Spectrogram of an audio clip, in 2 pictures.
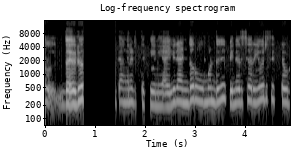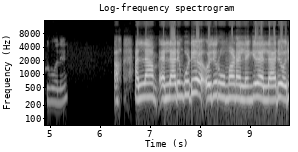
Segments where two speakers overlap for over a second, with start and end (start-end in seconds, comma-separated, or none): none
